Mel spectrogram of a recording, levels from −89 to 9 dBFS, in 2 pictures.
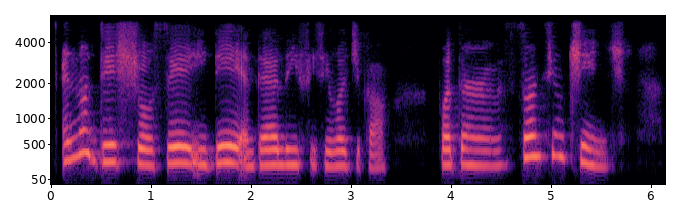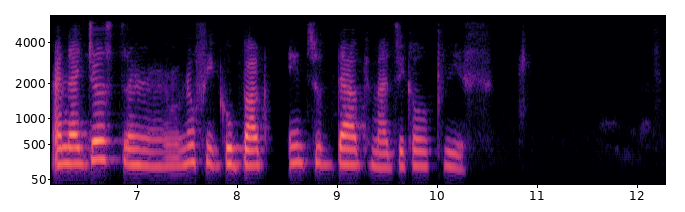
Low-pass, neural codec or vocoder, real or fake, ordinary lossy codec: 5.4 kHz; codec, 16 kHz, 1.1 kbps, Voila-Tokenizer; fake; AAC, 48 kbps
